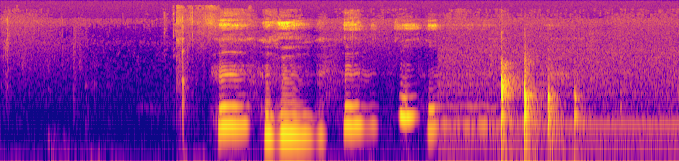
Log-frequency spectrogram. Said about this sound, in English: Who the fuck knocks this late at night? I'm coming! Just give me a damn minute!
